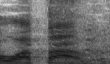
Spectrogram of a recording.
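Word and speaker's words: water: ওয়াটার না, এটা ওয়াটার। ওয়াটার। জি স্যার। জিব্বার আগে সামনের দুই দাঁতের সাথে লাগবে।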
